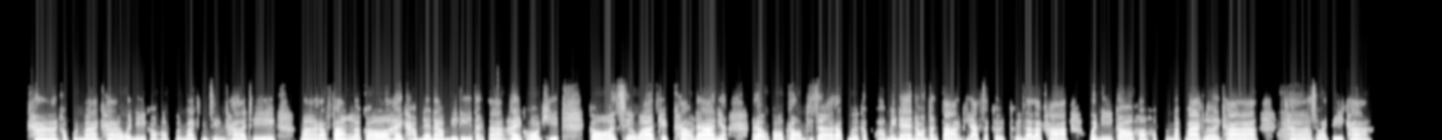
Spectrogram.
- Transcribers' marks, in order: other background noise
- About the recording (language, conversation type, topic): Thai, advice, ฉันควรเตรียมตัวอย่างไรเมื่อทริปมีความไม่แน่นอน?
